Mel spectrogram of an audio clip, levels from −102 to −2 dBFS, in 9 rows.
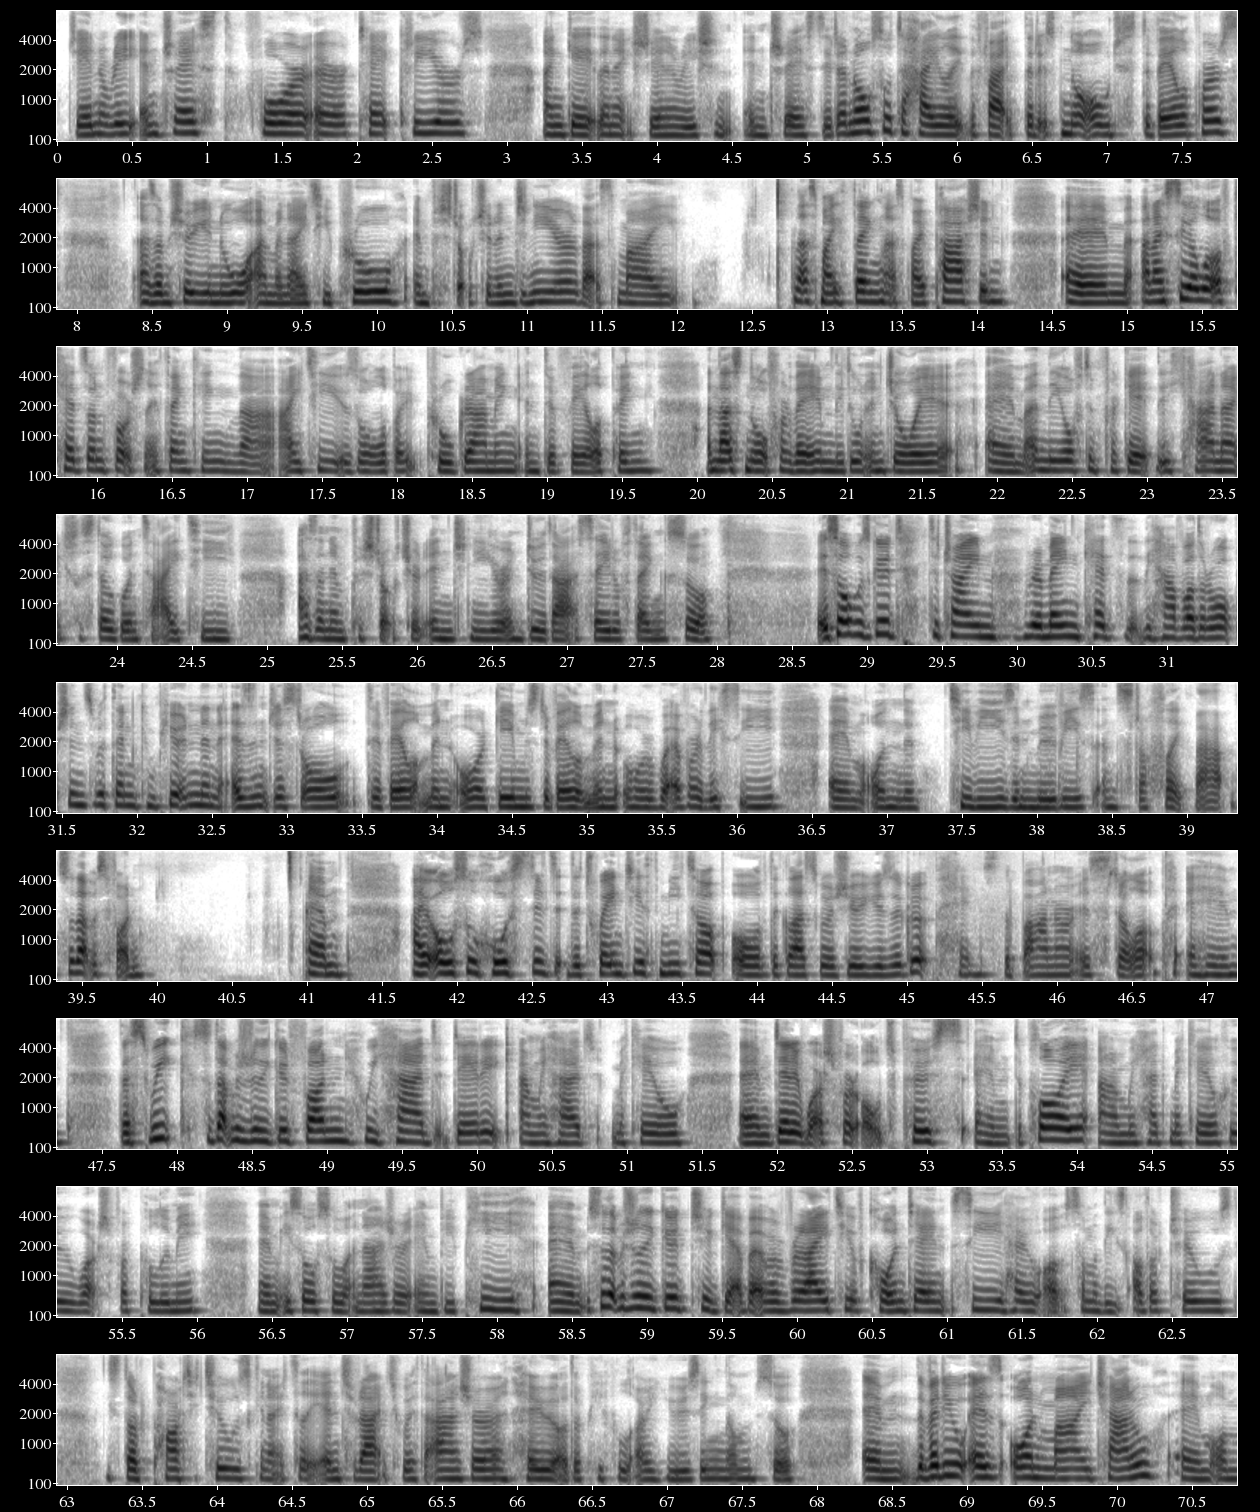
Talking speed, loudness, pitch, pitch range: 205 wpm, -19 LUFS, 210 Hz, 200-230 Hz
